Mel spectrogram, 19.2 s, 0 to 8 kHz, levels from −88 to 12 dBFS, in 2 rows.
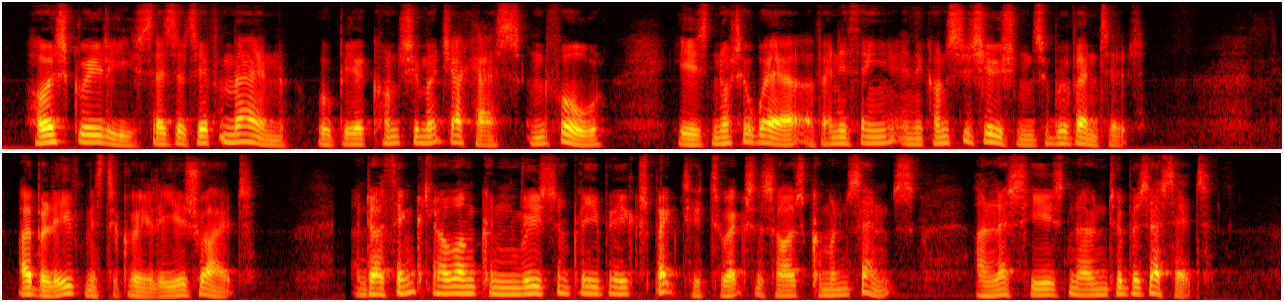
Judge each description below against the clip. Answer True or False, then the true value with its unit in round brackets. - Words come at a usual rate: True (165 wpm)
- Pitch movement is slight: False (4.0 semitones)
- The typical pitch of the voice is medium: False (125 Hz)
